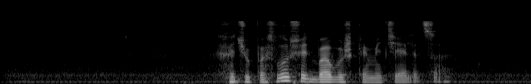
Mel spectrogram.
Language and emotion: Russian, neutral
